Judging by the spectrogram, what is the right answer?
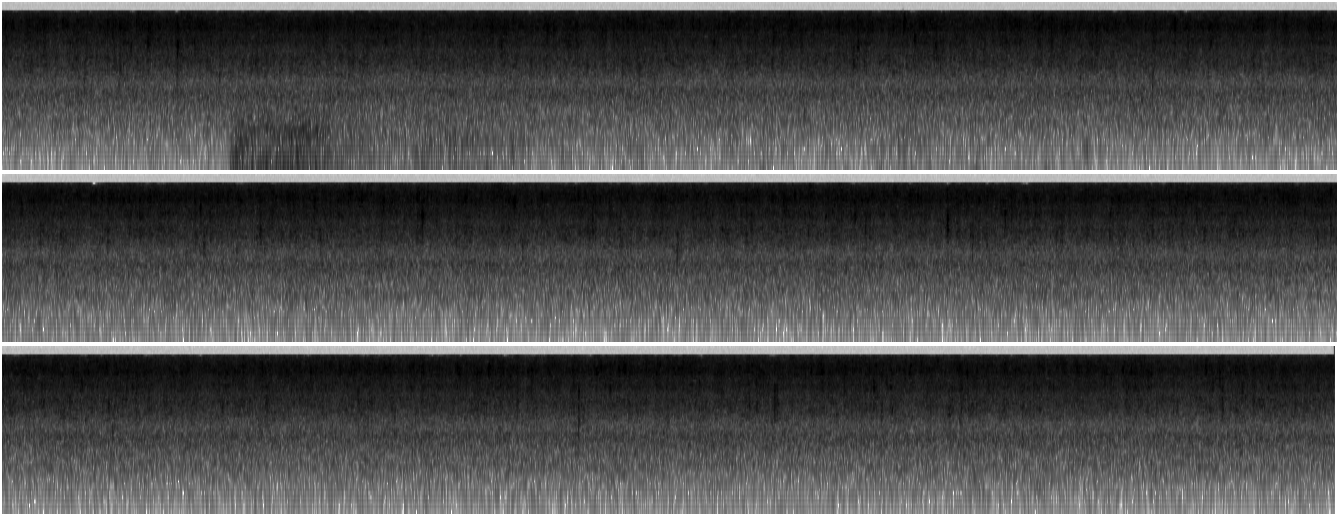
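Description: Steady rain falling. About two seconds in, a sudden low thunderclap is the loudest sound, and it rumbles away over the next few seconds.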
